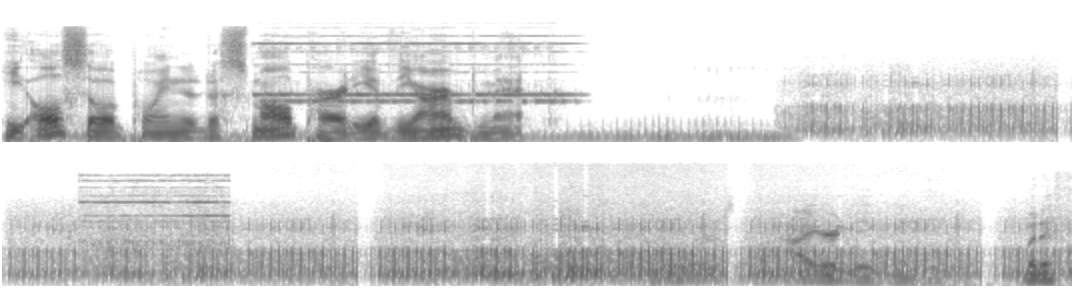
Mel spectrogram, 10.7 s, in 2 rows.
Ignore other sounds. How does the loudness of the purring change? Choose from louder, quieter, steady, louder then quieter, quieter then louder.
louder.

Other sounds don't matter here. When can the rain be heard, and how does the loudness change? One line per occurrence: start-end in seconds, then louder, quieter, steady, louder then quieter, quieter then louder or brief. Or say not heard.
not heard.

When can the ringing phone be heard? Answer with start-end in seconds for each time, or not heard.
1.2-3.0, 5.3-6.5.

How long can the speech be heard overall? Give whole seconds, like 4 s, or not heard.
5 s.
